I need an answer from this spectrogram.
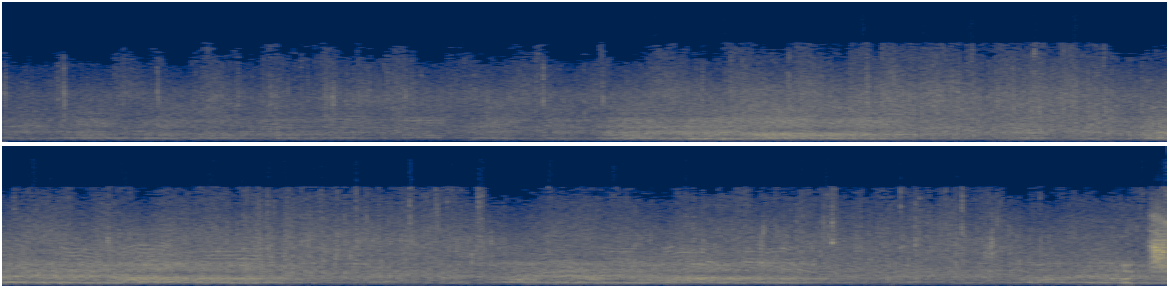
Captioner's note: crowd cheering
